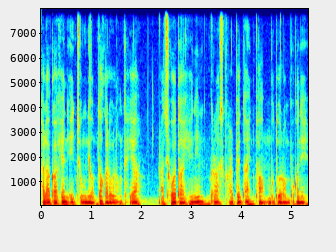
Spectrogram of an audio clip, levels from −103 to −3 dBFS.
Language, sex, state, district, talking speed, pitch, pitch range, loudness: Mizo, male, Mizoram, Aizawl, 290 wpm, 90 Hz, 85-100 Hz, -15 LUFS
